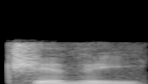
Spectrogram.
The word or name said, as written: chivvy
